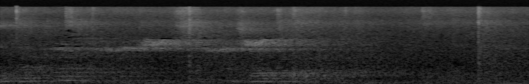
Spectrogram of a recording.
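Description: Footsteps tap on a hard floor in a quiet echoing room.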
